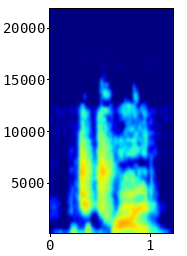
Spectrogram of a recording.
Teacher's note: So tried is longer than and she that are reduced.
